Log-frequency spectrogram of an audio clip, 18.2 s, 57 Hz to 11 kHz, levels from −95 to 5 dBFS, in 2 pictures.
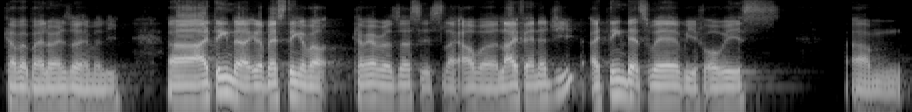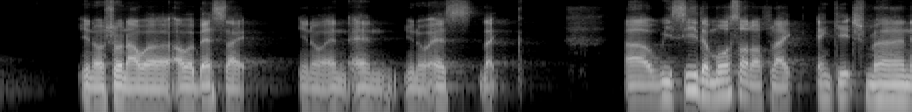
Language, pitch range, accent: English, 90-110 Hz, Malaysian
